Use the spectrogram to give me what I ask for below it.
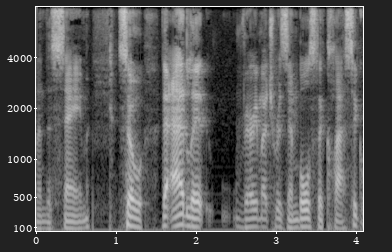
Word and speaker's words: Adlet: pronounced, it's spelled A-D-L-E-T, mm-hmm. but it looks like it's pronounced Adlit, actually.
